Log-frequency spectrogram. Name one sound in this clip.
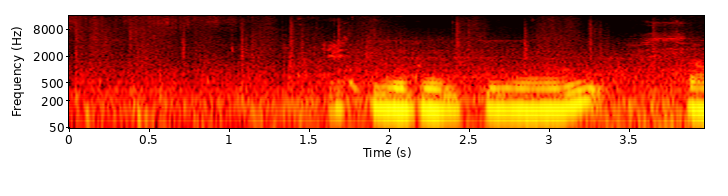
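Footsteps thud on stone steps.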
